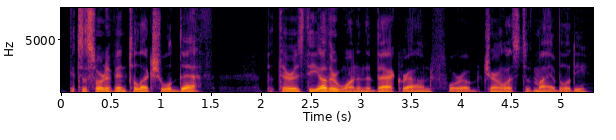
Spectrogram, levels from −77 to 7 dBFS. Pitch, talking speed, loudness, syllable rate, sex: 95 Hz, 235 wpm, -19 LUFS, 7.3 syllables/s, male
